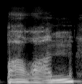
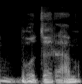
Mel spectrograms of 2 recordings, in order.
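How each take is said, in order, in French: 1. Les consonnes du milieu ne se prononcent pas. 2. Chaque consonne écrite se prononce. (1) "on dit Bawan" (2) "on ne dit pas bodhran"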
